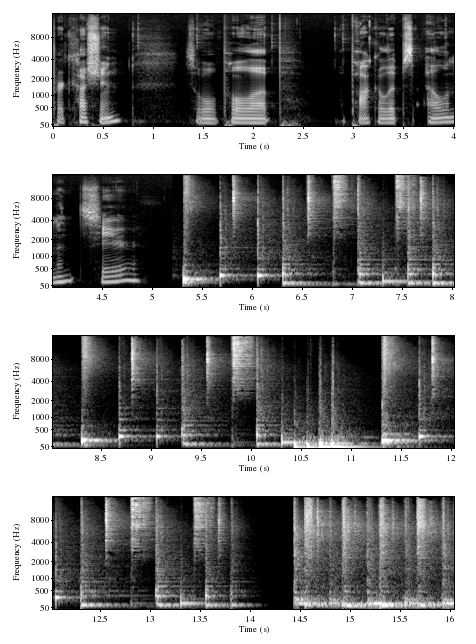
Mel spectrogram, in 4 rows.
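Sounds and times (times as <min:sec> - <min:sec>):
cinematic drum hits: 0:05.3 - 0:09.5, 0:10.2 - 0:12.4.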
